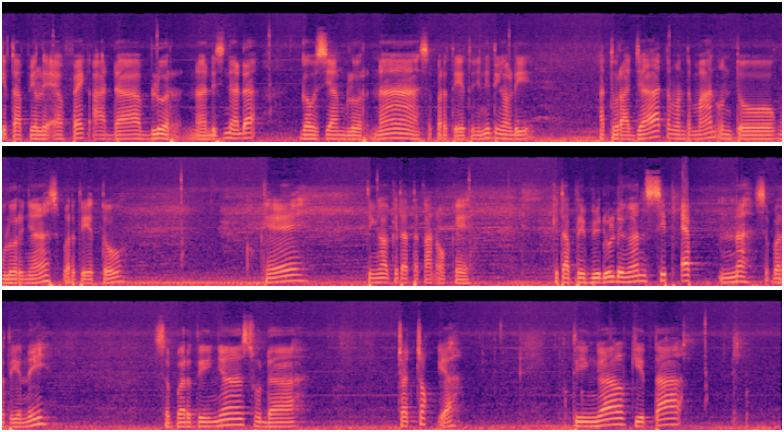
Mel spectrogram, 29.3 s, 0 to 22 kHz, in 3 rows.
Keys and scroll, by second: 18.0 f, 25.6 Escape.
